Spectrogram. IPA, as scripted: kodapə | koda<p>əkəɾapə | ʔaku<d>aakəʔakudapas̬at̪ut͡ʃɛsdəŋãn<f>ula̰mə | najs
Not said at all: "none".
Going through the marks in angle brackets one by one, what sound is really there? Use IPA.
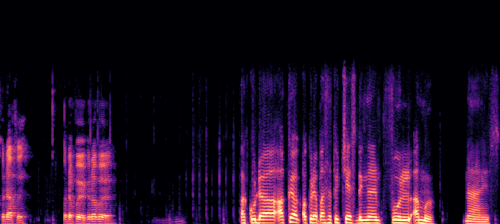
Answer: p, d, f

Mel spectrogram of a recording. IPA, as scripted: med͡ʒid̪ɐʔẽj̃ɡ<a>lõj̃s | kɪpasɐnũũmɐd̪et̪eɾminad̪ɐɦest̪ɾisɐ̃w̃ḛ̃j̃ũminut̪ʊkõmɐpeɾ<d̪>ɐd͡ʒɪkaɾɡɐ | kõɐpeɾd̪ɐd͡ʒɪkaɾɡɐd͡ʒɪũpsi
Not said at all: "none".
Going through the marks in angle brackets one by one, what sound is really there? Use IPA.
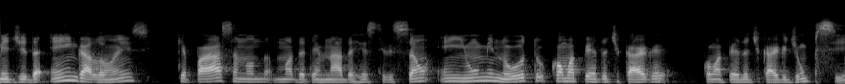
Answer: a, d̪

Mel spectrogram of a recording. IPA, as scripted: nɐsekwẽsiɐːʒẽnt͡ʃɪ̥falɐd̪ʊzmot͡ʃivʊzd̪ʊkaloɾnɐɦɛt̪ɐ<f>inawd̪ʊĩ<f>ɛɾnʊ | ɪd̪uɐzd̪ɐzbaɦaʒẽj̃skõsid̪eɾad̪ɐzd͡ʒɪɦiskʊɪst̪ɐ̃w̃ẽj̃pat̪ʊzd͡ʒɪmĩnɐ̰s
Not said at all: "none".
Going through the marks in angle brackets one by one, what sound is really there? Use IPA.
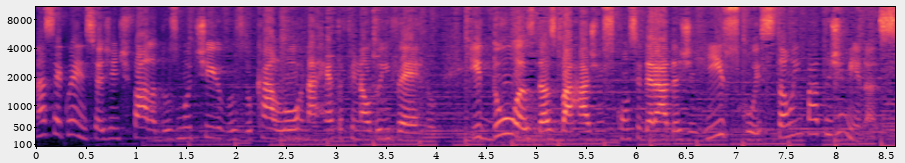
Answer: f, v

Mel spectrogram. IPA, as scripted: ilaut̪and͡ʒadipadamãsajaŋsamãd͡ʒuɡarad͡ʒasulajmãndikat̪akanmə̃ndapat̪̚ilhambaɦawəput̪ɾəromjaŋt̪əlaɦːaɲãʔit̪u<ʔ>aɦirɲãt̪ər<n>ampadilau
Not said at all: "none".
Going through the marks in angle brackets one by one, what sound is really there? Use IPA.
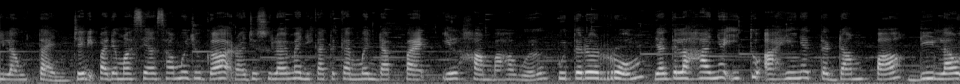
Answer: ʔ, d

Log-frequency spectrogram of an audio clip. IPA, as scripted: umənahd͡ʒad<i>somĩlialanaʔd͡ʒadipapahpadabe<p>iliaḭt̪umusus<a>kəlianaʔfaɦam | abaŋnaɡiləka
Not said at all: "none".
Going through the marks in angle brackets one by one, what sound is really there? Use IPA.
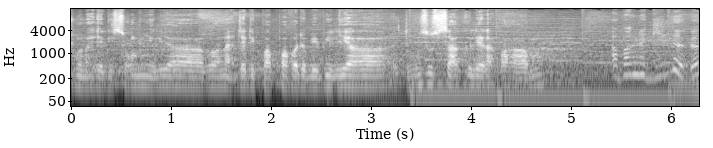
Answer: i, b, a

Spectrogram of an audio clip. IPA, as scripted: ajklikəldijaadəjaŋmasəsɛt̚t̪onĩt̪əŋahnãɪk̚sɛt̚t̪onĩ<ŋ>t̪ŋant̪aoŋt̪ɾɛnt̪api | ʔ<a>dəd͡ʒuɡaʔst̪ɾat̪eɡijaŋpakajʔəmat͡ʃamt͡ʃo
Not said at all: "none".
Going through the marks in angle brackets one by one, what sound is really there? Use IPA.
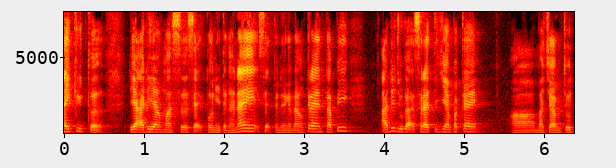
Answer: none, a

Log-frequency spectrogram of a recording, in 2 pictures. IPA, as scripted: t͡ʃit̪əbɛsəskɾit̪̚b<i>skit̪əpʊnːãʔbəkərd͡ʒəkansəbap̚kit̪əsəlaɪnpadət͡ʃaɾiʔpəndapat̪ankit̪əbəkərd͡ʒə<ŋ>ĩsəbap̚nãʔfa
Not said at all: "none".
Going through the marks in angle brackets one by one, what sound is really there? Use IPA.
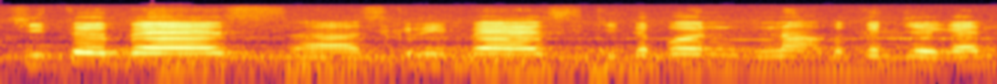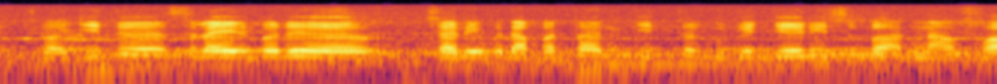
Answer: ɛ, n

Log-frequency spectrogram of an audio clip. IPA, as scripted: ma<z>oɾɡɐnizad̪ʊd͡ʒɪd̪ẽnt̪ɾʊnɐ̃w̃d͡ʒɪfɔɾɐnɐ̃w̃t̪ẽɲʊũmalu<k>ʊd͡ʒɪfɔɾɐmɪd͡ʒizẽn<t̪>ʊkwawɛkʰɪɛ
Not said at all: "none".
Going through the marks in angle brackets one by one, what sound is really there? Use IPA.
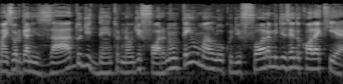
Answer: z, k, d̪

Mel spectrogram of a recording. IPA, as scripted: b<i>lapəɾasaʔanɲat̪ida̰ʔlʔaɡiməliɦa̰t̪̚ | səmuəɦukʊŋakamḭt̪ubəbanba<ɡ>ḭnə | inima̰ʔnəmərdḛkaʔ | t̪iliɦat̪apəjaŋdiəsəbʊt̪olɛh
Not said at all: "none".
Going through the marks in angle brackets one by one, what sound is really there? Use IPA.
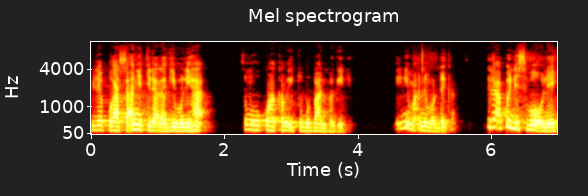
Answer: i, ɡ

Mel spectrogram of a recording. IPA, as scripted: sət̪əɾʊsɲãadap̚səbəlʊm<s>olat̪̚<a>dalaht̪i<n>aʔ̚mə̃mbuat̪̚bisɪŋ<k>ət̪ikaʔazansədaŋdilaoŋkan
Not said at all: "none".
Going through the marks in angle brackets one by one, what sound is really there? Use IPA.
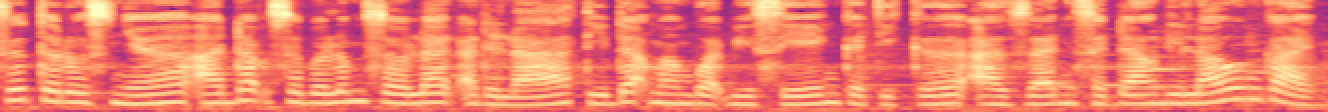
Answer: s, a, d, k

